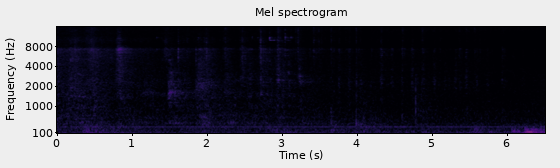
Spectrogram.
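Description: Faint, irregular patter and light clicks of a small dog's paws and claws moving about on an artificial-turf floor, over a steady low hum.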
